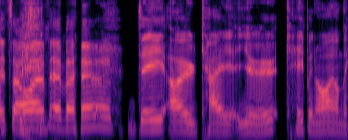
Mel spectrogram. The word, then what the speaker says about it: Doku: Jeremy Doka. Proper Doku.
